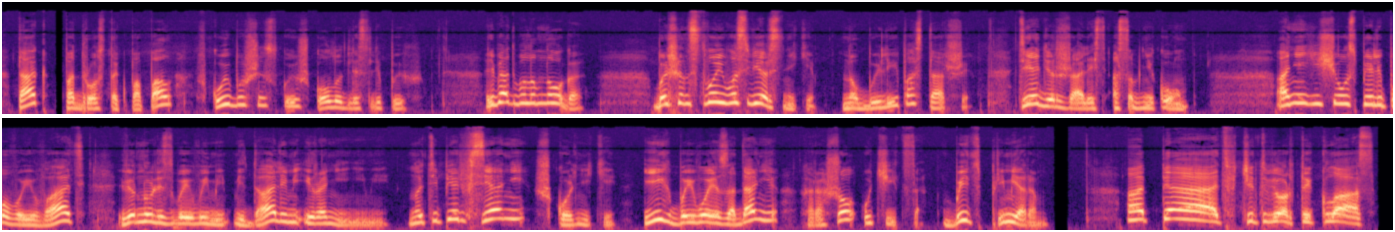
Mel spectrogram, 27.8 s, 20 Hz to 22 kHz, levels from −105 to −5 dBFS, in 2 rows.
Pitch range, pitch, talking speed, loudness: 205-305 Hz, 265 Hz, 100 wpm, -16 LUFS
